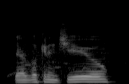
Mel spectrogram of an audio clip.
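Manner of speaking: plain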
